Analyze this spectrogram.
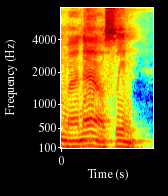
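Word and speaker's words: مَنَاصٍ: Ini kan awalnya manasin karena kita sukun maaf karena kita wakaf dimatikan suara shadnya maka menjadi manas.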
